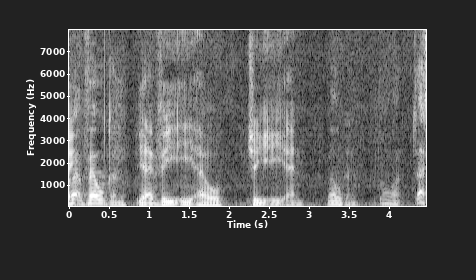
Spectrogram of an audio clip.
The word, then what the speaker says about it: Velgen: And then Velgen is our the US based wheel company.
